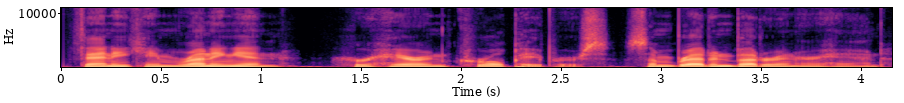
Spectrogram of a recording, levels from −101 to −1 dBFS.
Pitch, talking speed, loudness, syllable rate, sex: 115 Hz, 230 wpm, -18 LUFS, 5.3 syllables/s, male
